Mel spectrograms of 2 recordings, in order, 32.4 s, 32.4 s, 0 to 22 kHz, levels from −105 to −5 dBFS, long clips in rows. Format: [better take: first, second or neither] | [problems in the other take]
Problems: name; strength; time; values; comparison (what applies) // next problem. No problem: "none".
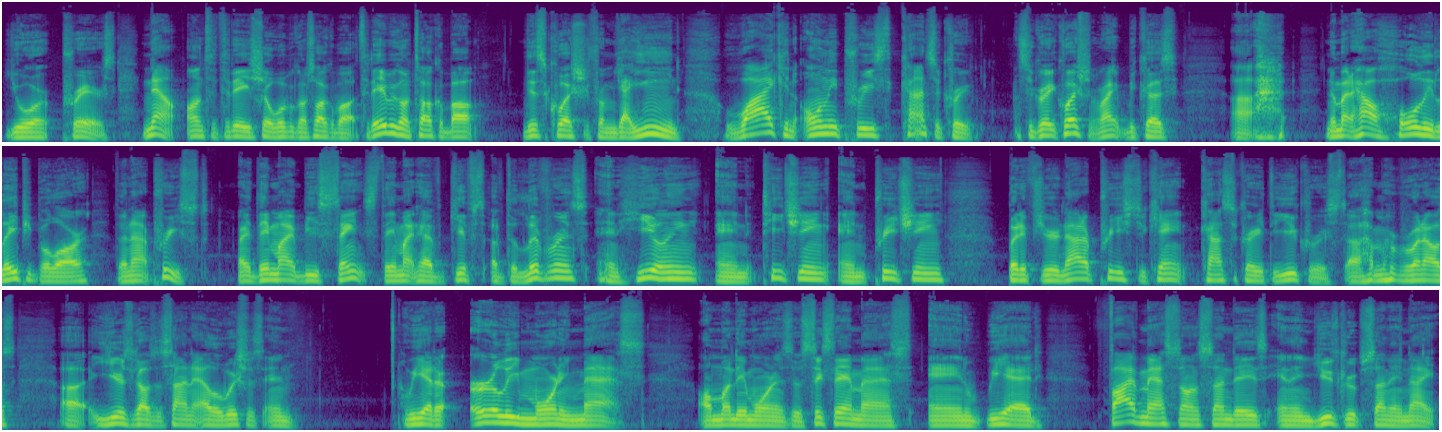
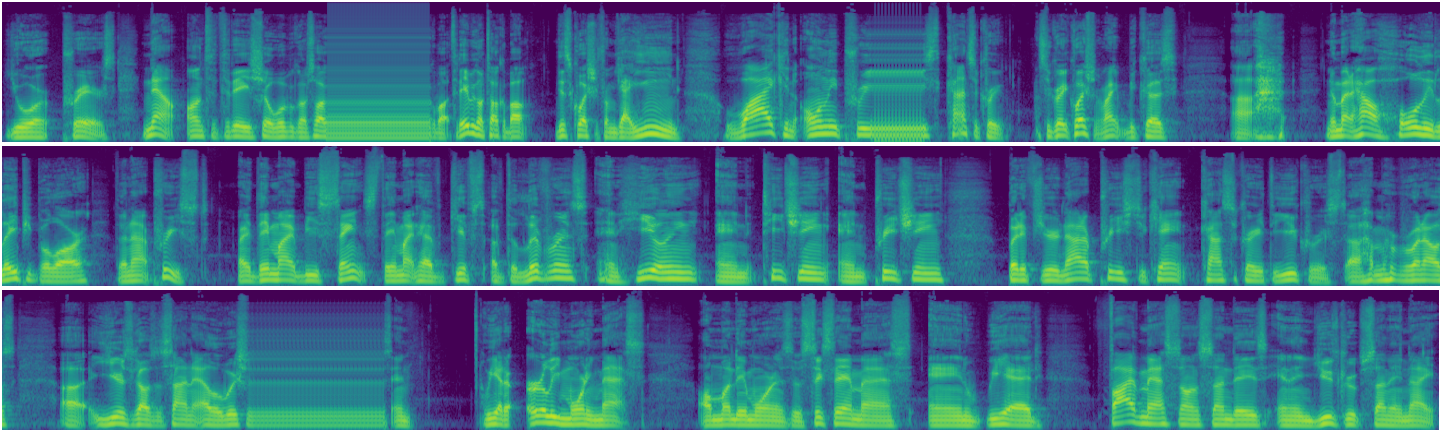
first | audio freezing; at 2.5 s for 1 s, at 6.5 s and at 23 s for 1 s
